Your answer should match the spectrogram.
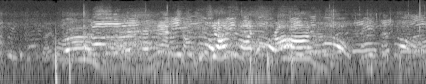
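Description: Voices calling and shouting across a field hockey pitch, fairly high-pitched. A sharp knock comes about half a second in, like a stick striking the ball.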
